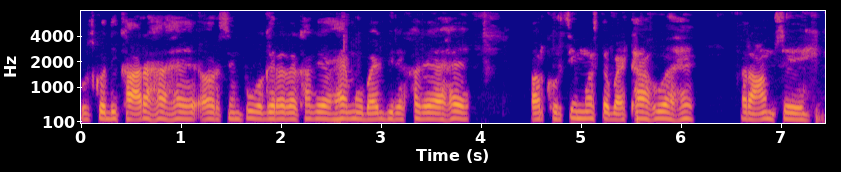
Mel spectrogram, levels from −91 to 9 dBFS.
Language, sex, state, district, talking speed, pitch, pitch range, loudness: Hindi, male, Chhattisgarh, Balrampur, 195 wpm, 170 Hz, 160-175 Hz, -18 LUFS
